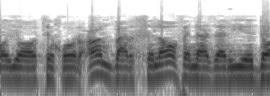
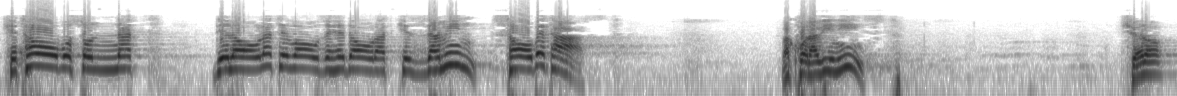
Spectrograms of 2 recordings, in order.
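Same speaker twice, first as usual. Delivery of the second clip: put-on old scholar's verdict; 9 semitones higher than usual. Lecturer mimicking the author of Hada'iq to students, mock-emphatic. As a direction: lay down the ruling like a stubborn old scholar. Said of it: "میاد میگه".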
